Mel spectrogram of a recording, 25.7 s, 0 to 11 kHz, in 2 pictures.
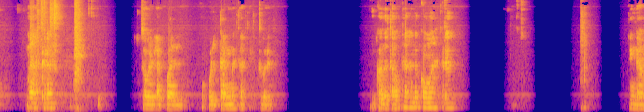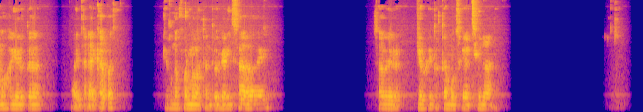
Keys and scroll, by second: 10.6 F7, 25.2 super+c.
